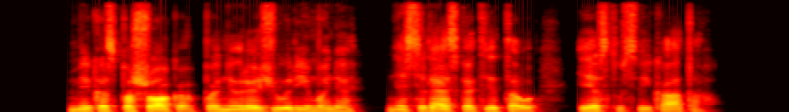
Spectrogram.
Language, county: Lithuanian, Alytus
